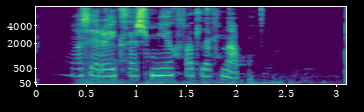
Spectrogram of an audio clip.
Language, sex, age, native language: Icelandic, female, 13, Icelandic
